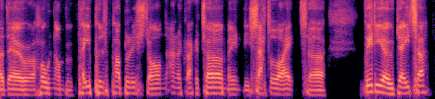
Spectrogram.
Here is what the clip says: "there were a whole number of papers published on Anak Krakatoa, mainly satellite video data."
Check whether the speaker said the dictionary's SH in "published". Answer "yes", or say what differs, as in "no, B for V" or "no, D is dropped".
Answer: yes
